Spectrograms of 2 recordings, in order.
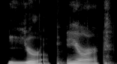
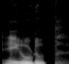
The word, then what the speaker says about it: Europe: hear a lot of ayodup a lot of Europe but we just say you're here you're going to the mall Europe Europe there we go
